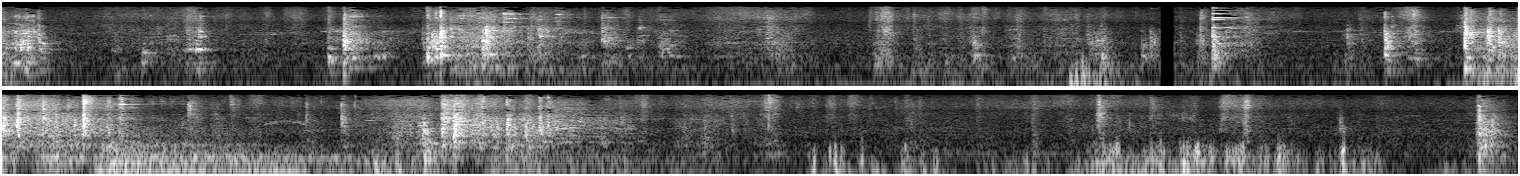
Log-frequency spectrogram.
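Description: Wooden boards knock and clatter as they are handled close by.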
